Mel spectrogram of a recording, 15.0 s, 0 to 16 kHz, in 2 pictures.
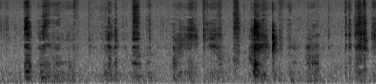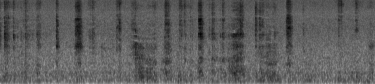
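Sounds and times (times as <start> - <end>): scissors snipping paper: 2.0 - 13.2.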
